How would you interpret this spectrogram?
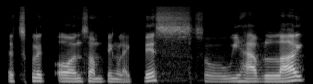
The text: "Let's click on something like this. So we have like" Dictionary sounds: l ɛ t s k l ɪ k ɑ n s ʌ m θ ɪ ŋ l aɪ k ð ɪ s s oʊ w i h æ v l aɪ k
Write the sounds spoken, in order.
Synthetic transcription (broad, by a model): l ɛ t s k l ɪ k ɑ n s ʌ m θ ɪ ŋ l aɪ k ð ɪ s s oʊ w i h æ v l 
